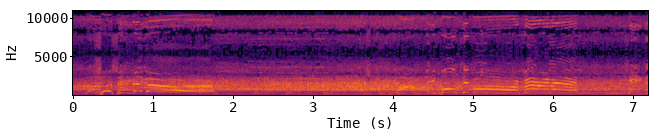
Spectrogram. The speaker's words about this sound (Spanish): ovación para uno de los grandes. Y está disfrutando cada segundo del cariño del público, Arnold.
